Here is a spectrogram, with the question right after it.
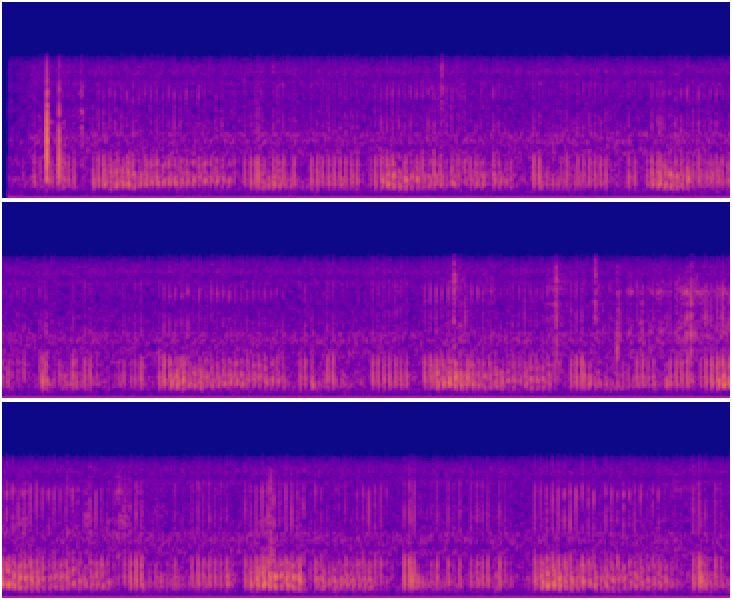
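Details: Scottish Fold kitten named Maruko relaxing on a woman's lap, purring loudly; a steady, rough, pulsing rumble running unbroken throughout, with faint small rustles.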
